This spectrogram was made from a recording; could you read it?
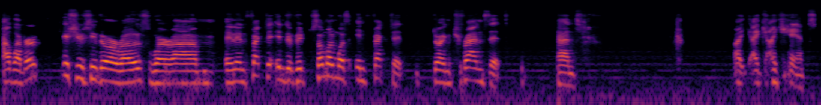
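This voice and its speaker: Man playing a grave, halting starship medical chief. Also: a little high, fairly bright tone, low-quality recording. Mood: shaken, grave. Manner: halting, grave, stammering under strain. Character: shaken but resolute male starship chief medical officer. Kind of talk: in-character sci-fi roleplay audio log.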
